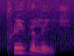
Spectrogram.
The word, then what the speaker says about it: privilege: 발음은 privilege예요. 강세 이름절에 있어요. privilege.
